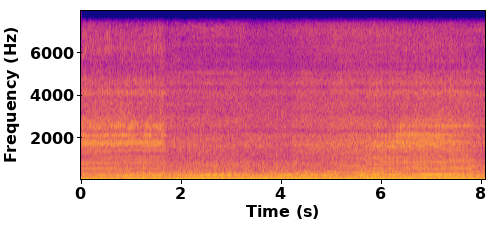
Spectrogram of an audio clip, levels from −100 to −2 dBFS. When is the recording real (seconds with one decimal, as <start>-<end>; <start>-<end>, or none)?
0.0-3.1; 6.5-8.1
